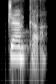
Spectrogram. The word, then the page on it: tramcar: Indian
